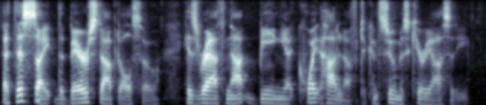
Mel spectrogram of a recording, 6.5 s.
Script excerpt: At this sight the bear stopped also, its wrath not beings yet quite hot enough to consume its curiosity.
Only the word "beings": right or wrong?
wrong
